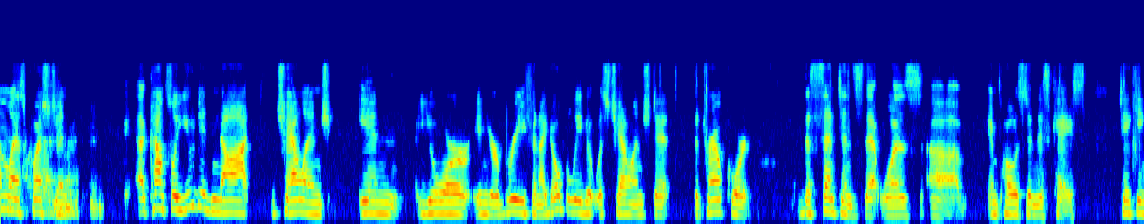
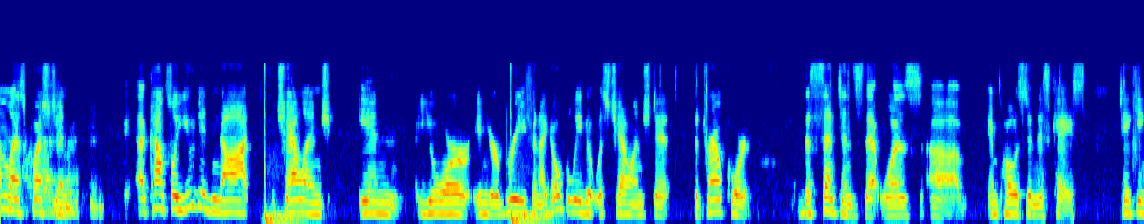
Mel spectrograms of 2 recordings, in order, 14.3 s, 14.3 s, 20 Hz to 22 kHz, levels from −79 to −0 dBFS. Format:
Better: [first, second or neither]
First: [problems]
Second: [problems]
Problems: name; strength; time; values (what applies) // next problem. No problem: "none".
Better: first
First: none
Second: background sound (Thump, thud); 10 dB below the speech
